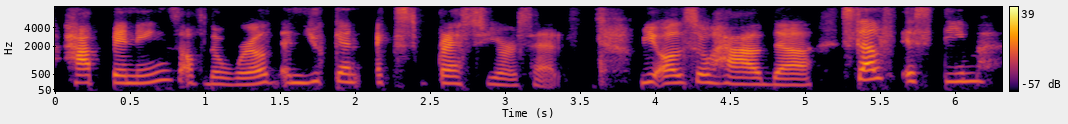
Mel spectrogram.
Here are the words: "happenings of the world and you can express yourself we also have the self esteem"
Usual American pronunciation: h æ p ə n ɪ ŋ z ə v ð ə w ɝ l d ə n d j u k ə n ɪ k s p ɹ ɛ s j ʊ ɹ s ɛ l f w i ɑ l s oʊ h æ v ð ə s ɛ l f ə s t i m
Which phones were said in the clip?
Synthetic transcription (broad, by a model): h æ p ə n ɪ ŋ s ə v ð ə w ɝ l d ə n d j u k ə n ɪ k s p ɹ ɛ s j ʊ ɹ s ɛ l f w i ɑ l s oʊ h æ v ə s ɛ l f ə s t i m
